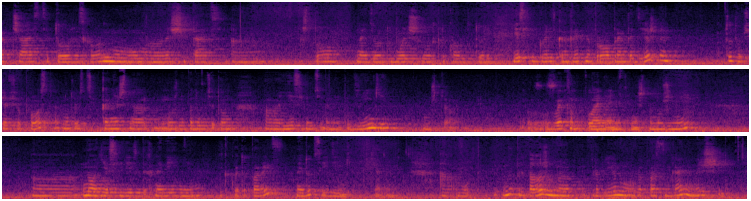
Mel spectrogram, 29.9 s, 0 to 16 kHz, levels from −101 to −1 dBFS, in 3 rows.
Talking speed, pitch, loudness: 130 wpm, 190 Hz, -40 LUFS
